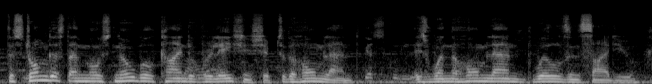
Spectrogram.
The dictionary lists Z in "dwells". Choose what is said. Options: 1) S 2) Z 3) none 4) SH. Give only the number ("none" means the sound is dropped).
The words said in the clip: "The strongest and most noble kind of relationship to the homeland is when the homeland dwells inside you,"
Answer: 2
